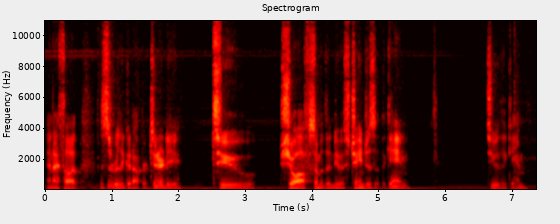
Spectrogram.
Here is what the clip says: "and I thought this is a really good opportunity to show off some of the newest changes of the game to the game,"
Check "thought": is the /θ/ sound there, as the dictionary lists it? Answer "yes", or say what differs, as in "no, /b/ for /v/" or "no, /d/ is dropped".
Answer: yes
